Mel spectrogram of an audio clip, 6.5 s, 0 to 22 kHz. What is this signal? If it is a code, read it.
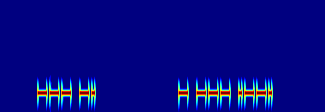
Morse code, heard as a keyed tone, about 20 wpm, 690 Hz. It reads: ON TOP
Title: 4x Word-Spacing - Sets of 3 Words - 20wpm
